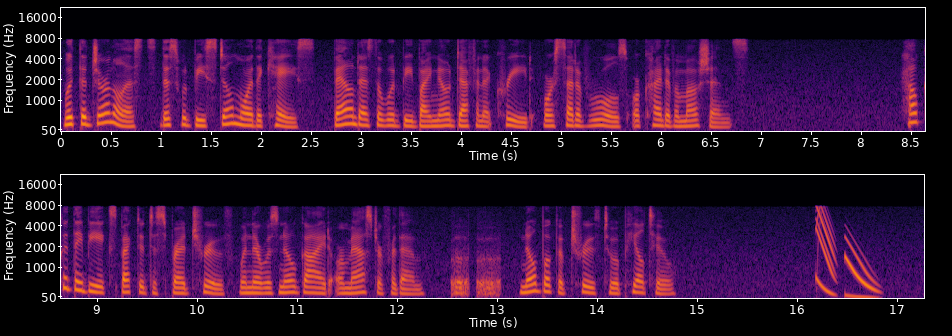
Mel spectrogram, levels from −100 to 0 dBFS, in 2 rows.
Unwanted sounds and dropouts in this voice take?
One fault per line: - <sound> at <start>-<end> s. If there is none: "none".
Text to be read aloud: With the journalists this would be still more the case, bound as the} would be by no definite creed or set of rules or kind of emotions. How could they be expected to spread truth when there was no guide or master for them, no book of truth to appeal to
- laugh at 12.5-13.0 s
- chirp at 16.2-16.9 s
